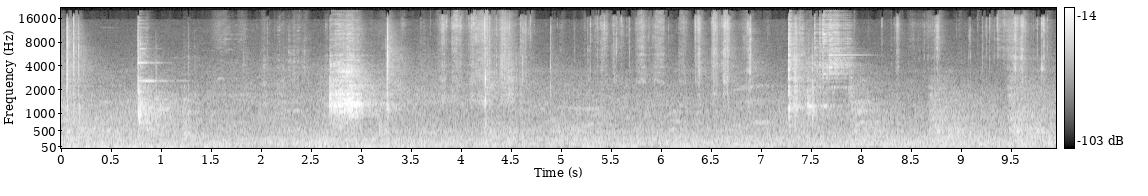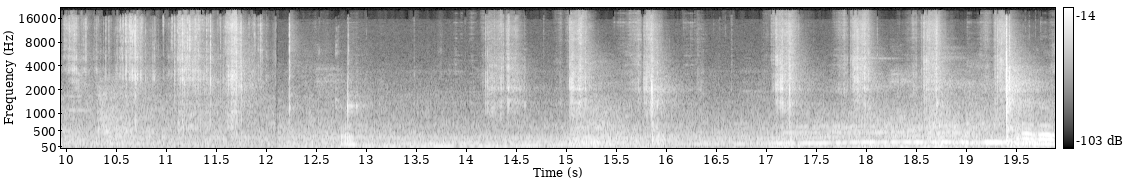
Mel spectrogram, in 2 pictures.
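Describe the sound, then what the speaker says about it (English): Onion, chili and aromatics are cut for Korean savory pancakes, with soft irregular knife taps and chopping clicks against a board alongside faint utensil clinks, quiet and close without talk. "I'm just going to cut up some of my onion that I'll be adding in, my chili, and just basically I'll be cutting up my aromatics"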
